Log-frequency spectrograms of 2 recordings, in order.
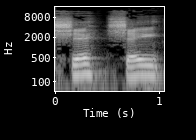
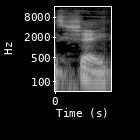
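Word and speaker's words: Sheh: Still don't know how to pronounce her last name. I think it's Shay. I call her Shay. I've been calling her Shay for years. I thought her name was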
